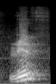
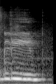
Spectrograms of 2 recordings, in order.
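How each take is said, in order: First: The vowel is a short, lax i sound. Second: The vowel is a longer, tenser i sound. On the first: The speaker calls it right. "es live, una I cortita" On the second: The speaker calls it wrong. "No es live"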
